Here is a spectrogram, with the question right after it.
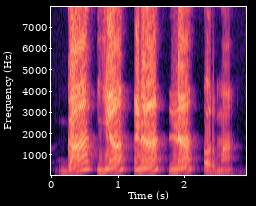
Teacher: वर्ग का आखिरी अक्षर नासिक्य वर्ण कहलाते हैं जो नाक से बोले जाते हैं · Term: नासिक्य व्यंजन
